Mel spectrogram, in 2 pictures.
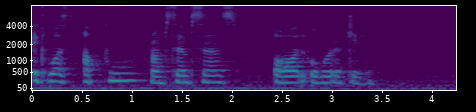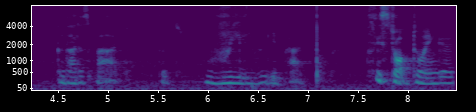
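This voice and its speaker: Fairly slow, somewhat breathy speech in an Indian accent, with long, frequent pauses, big swings in loudness and ordinary pitch variation. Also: woman, medium pitch for a woman. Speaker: food and travel vlogger. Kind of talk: casual commentary rant.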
